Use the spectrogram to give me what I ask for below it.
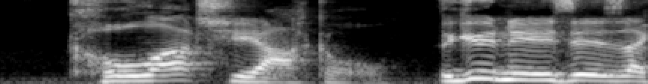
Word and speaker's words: Kholat Syakhl: - Kholat Syakhl. - Kholat Syakhl.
